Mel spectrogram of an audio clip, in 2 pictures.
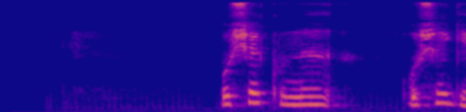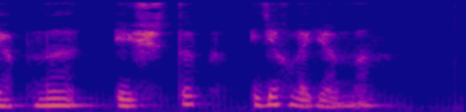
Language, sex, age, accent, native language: Uzbek, female, 25-34, Toshkent shahri, Uzbek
